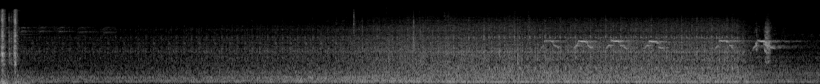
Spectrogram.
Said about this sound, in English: For now, I have to figure out where the hell I am and if that noise my car is making signals an impending explosion.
